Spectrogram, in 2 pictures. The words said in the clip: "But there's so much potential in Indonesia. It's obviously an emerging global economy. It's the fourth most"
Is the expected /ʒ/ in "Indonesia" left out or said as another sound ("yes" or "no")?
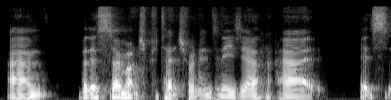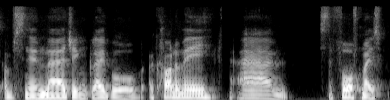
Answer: yes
